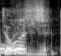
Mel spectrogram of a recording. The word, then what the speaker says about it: Doge: Äh, ja, das heißt richtig, Doge. Doge.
